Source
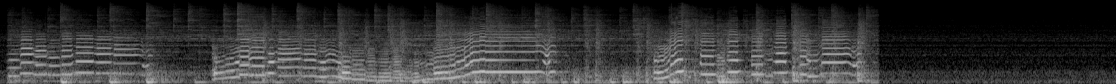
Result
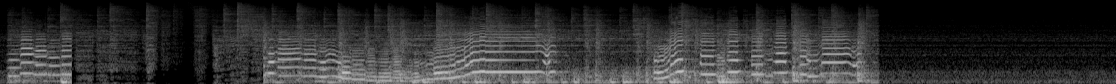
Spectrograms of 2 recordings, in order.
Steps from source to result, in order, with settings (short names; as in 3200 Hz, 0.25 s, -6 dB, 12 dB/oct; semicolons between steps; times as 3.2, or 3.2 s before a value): 0.71–2.64 spectral gate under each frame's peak -25 dB weak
